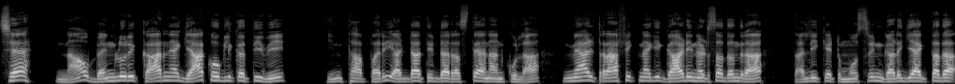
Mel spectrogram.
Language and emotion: Kannada, angry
